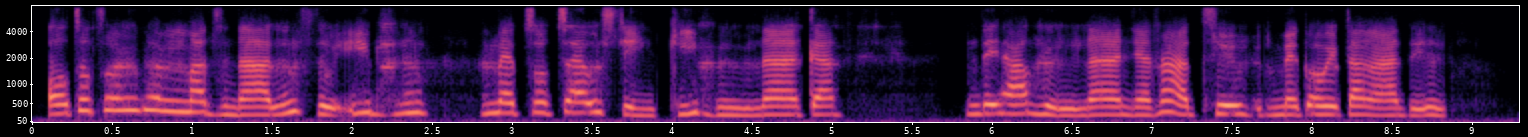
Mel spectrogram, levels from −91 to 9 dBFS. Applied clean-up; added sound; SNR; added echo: neural diffusion model UNIVERSE++.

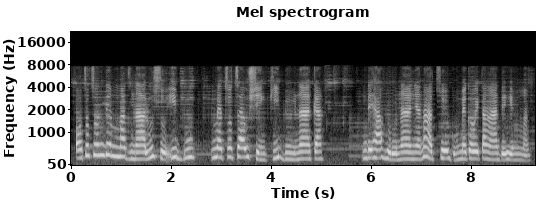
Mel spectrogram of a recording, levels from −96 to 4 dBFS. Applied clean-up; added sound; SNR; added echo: neural separator model SepFormer DNS4.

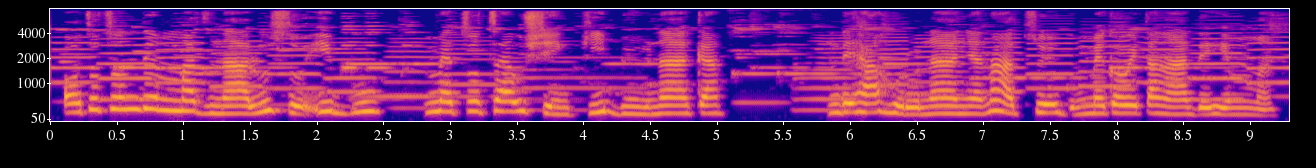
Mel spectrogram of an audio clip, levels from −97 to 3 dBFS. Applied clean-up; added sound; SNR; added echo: classical method Wiener filter.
